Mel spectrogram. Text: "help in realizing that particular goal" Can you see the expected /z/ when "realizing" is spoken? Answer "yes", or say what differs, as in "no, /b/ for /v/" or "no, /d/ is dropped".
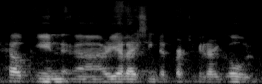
no, /s/ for /z/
